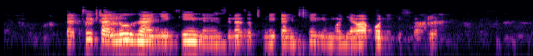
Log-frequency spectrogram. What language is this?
Swahili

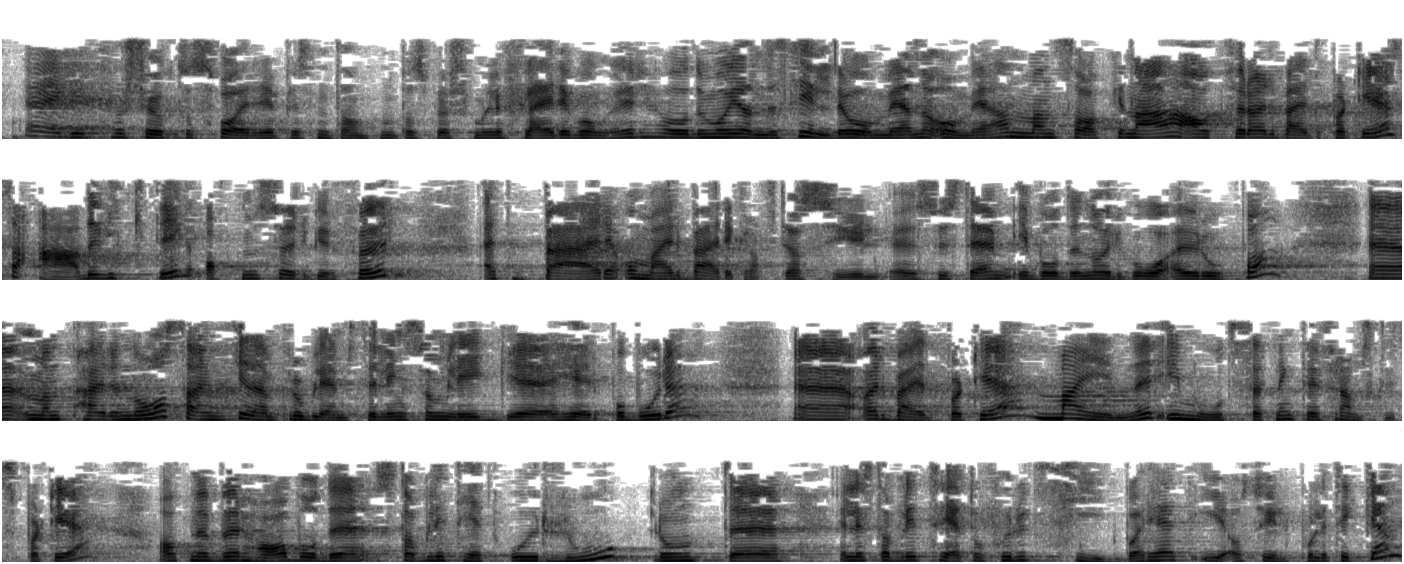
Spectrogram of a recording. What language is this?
Norwegian Nynorsk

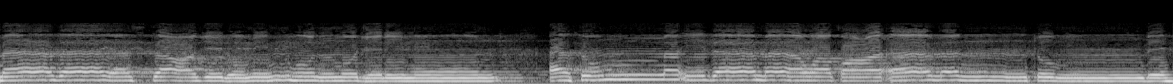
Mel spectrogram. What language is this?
Arabic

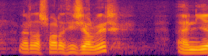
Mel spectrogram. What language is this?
Icelandic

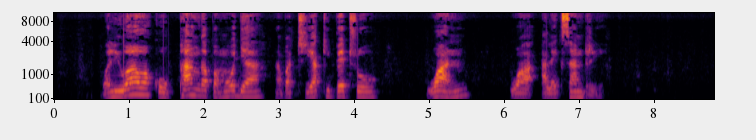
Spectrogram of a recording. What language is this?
Swahili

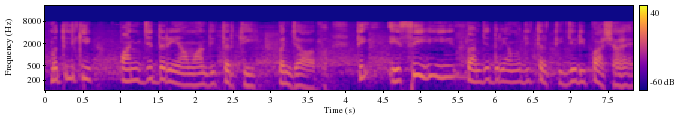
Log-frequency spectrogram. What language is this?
Punjabi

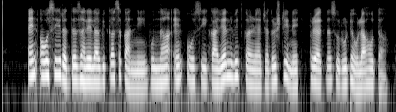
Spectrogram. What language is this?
Marathi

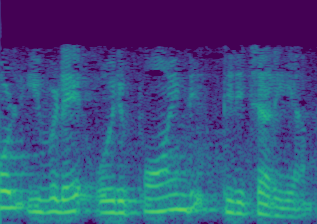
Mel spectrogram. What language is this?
Malayalam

